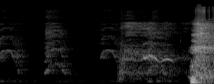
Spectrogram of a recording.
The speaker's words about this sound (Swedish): en stol som squeakar varje gång han eh, rör sig? Ja. Wee, wee.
